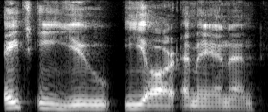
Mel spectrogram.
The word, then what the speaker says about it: Heuermann: I think it's pronounced Heuermann. It's Heuermann. Heuermann.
